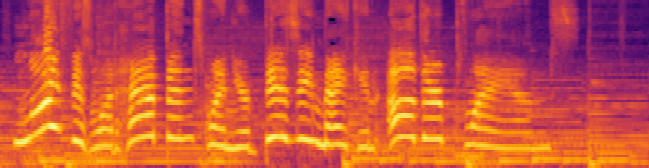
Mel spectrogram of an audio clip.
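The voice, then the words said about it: Cartoon character voice, Mickey Mouse-like. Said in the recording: “you already did Mickey Mouse ... That did sound way more like Mickey Mouse than I intended to ... It was Ralphie from The Simpsons”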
